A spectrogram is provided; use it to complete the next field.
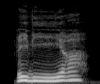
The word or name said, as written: riviera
